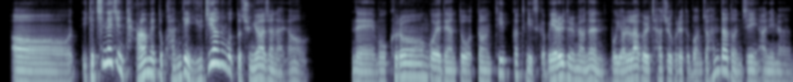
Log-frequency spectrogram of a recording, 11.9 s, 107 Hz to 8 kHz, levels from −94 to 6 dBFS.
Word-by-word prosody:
어 95 Hz, -2 st, 0 dB, 0.2 s
이렇게 135 Hz, +2 st, 0 dB
친해진 285 Hz, -, +5 dB
다음에 170 Hz, +1 st, +3 dB
또 -, -, -3 dB
관계 130 Hz, +2 st, +1 dB
유지하는 275 Hz, -, +4 dB
것도 205 Hz, -3 st, +1 dB
중요하잖아요. 100 Hz, -7 st, -3 dB, 0.7 s
네 95 Hz, -2 st, -2 dB
뭐 100 Hz, 0 st, -7 dB
그런 140 Hz, +2 st, 0 dB
거에 120 Hz, -4 st, +2 dB
대한 100 Hz, -2 st, -3 dB
또 105 Hz, -, 0 dB
어떤 100 Hz, +1 st, -6 dB
팁 170 Hz, +4 st, -5 dB
같은 155 Hz, 0 st, -7 dB
게 100 Hz, -, -1 dB
있을까요? -, -, -8 dB
예를 140 Hz, +4 st, +7 dB
들면은 110 Hz, -7 st, -2 dB
뭐 100 Hz, 0 st, -2 dB
연락을 110 Hz, +1 st, +2 dB
자주 105 Hz, 0 st, -4 dB
그래도 100 Hz, 0 st, -5 dB
먼저 95 Hz, +1 st, -7 dB
한다든지 105 Hz, -, -2 dB
아니면 95 Hz, -3 st, -8 dB
105 Hz, 340 characters per minute, -24 LUFS, 100-140 Hz, 0.7 s, 예를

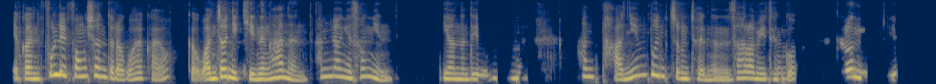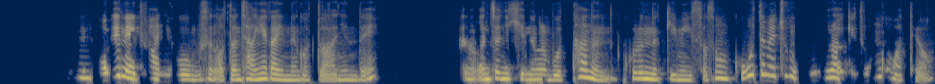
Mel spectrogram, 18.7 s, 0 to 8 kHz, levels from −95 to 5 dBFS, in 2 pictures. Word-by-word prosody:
약간 205 Hz, 0 st, +4 dB
fully 335 Hz, -, +6 dB
functioned 295 Hz, -4 st, +2 dB
라고 175 Hz, -1 st, -1 dB
할까요? 215 Hz, +3 st, -4 dB
그러니까 -, -, -3 dB
완전히 215 Hz, +4 st, +7 dB
기능하는 190 Hz, -1 st, +2 dB
1 275 Hz, +1 st, -2 dB
명의 275 Hz, -6 st, +1 dB
성인이었는데 205 Hz, -7 st, -1 dB
여기서는 220 Hz, +5 st, -5 dB, 0.6 s
한 275 Hz, -2 st, -3 dB
반 180 Hz, +2 st, -1 dB
인분쯤 295 Hz, -, +1 dB
되는 170 Hz, -4 st, -3 dB
사람이 220 Hz, -3 st, +1 dB
된 190 Hz, 0 st, -4 dB
거 -, -, -4 dB, 0.4 s
그런 265 Hz, -10 st, +1 dB
느낌. 330 Hz, +9 st, -12 dB, 1.2 s
음 230 Hz, -1 st, 0 dB
어린애도 230 Hz, +1 st, +3 dB
아니고 175 Hz, -2 st, -3 dB
무슨 170 Hz, +3 st, -4 dB
어떤 170 Hz, 0 st, -2 dB
장애가 195 Hz, +1 st, +3 dB
있는 160 Hz, -2 st, -1 dB
것도 160 Hz, 0 st, -6 dB
아닌데 165 Hz, -, -3 dB, 0.9 s
어 190 Hz, -, -1 dB
완전히 190 Hz, +3 st, +3 dB
기능을 180 Hz, -3 st, -2 dB
못하는 175 Hz, +3 st, +1 dB, 0.2 s
고런 210 Hz, -1 st, +4 dB
느낌이 175 Hz, -3 st, -1 dB
있어서 210 Hz, +7 st, -2 dB
고것 330 Hz, -, +1 dB
때문에 335 Hz, -4 st, -1 dB
좀 300 Hz, -1 st, -7 dB, 0.2 s
억울하기도 400 Hz, -, -4 dB
한 275 Hz, -, -6 dB
거 270 Hz, -, -13 dB
같아요. 175 Hz, +4 st, -9 dB
205 Hz, 375 characters per minute, -22 LUFS, 180-270 Hz, 1.2 s, 완전히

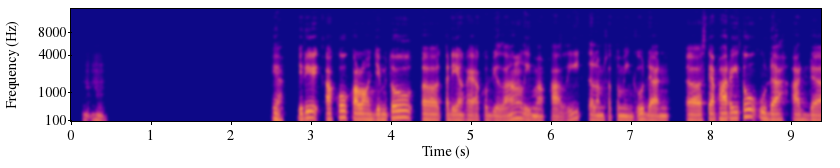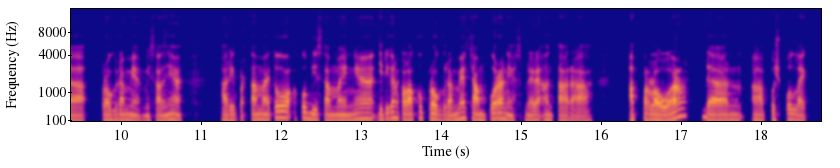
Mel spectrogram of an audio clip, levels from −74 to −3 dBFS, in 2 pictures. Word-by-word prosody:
Heeh. 115 Hz, -3 st, -12 dB, 2.1 s
Ya. 125 Hz, -6 st, -3 dB, 0.2 s
Jadi, 160 Hz, +4 st, +3 dB
aku 160 Hz, +5 st, +2 dB
kalau 135 Hz, -2 st, +5 dB
nge-gym 125 Hz, 0 st, -3 dB
itu, 170 Hz, 0 st, +2 dB
eee, 125 Hz, -2 st, +2 dB
tadi -, -, 0 dB
yang 115 Hz, -, -3 dB
kayak 115 Hz, -1 st, 0 dB
aku 110 Hz, -1 st, -10 dB
bilang, 105 Hz, +8 st, -2 dB
5 105 Hz, -6 st, -3 dB
kali 100 Hz, +9 st, -3 dB
dalam 110 Hz, -3 st, -3 dB
1 -, -, -11 dB
minggu, 105 Hz, +5 st, -3 dB
dan, 105 Hz, -1 st, -1 dB, 0.2 s
eee, 120 Hz, -1 st, +1 dB
setiap 130 Hz, +3 st, 0 dB
hari 145 Hz, +2 st, +4 dB
itu 185 Hz, -, 0 dB
udah 135 Hz, -9 st, 0 dB
ada 115 Hz, -2 st, 0 dB, 0.2 s
programnya. 120 Hz, -2 st, -2 dB
Misalnya, 110 Hz, +2 st, -2 dB, 0.5 s
hari 120 Hz, 0 st, 0 dB
pertama 125 Hz, 0 st, 0 dB
itu 160 Hz, -, +1 dB
aku 155 Hz, -2 st, -1 dB
bisa 120 Hz, -1 st, -1 dB
mainnya, 120 Hz, +5 st, +1 dB
jadi 125 Hz, +2 st, -4 dB
kan, 155 Hz, -, 0 dB
kalau 125 Hz, -1 st, +5 dB
aku 155 Hz, +1 st, -7 dB
programnya 125 Hz, 0 st, +1 dB
campuran 135 Hz, +1 st, +3 dB
ya, 105 Hz, -, -4 dB
sebenarnya, 115 Hz, +2 st, -2 dB
antara 110 Hz, -2 st, 0 dB, 0.5 s
upper-lower, 125 Hz, -, +4 dB, 0.2 s
dan, 120 Hz, -5 st, +1 dB
eee, 115 Hz, -1 st, -1 dB
push-pull 130 Hz, 0 st, -4 dB
leg. 110 Hz, -3 st, -2 dB
120 Hz, 150 wpm, -24 LUFS, 115-135 Hz, 2.1 s, kalau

